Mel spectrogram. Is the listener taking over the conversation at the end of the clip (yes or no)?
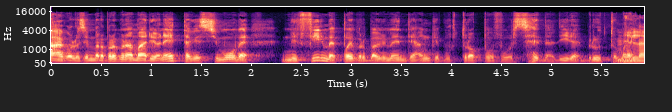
no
